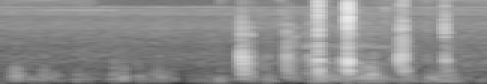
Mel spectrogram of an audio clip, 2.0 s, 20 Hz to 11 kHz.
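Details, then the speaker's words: 1994 Ford F350 windshield washer troubleshooting: quick burst of sharp dry clicks when washer switch pressed, relay switching normally so not the fault; fluid in reservoir, pump next to be checked. "I the relay is kicking which is so that's not the problem"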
